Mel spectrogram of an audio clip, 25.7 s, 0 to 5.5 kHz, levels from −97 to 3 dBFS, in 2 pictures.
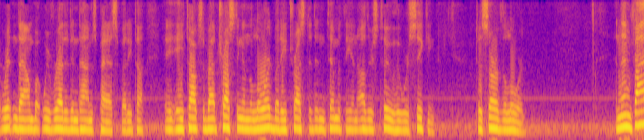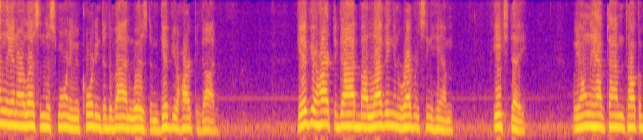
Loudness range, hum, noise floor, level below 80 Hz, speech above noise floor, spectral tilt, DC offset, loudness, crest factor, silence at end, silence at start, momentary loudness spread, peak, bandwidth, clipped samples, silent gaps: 6 LU; none; -32 dBFS; -42 dBFS; 24 dB; -8 dB/octave; under 0.1%; -9 LUFS; 8 dB; 0 s; 0 s; 10 LU; 0 dBFS; 5.4 kHz; 0.3%; none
